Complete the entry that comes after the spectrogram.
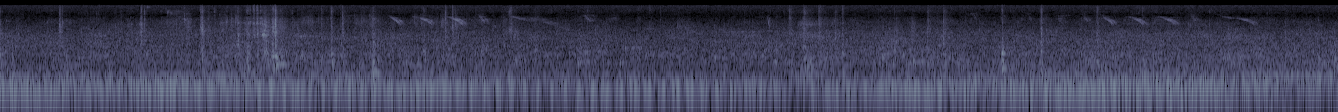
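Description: Small birds chirping in short, high, falling notes, in a run about three seconds in and another near the end, over a steady low motor hum.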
